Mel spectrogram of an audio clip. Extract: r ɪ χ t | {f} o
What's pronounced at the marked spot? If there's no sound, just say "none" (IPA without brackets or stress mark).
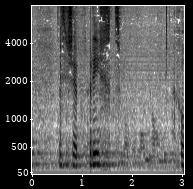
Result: f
